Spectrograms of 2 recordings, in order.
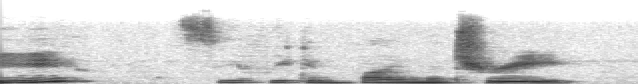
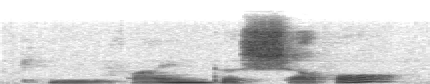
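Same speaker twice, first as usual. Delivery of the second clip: plain reading voice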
